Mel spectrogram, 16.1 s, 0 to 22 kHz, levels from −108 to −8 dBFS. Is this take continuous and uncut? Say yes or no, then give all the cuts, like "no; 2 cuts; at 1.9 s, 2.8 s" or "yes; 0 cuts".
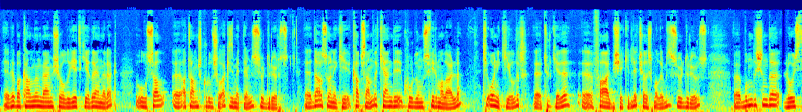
no; 1 cut; at 5.9 s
